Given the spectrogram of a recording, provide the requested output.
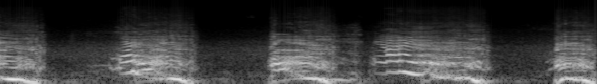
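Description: A lion roars in long, deep, rumbling bursts, each lasting about a second and repeated several times.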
